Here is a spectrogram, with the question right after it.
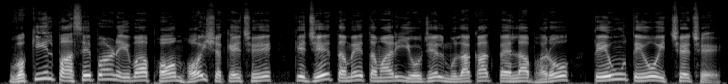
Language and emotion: Gujarati, neutral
